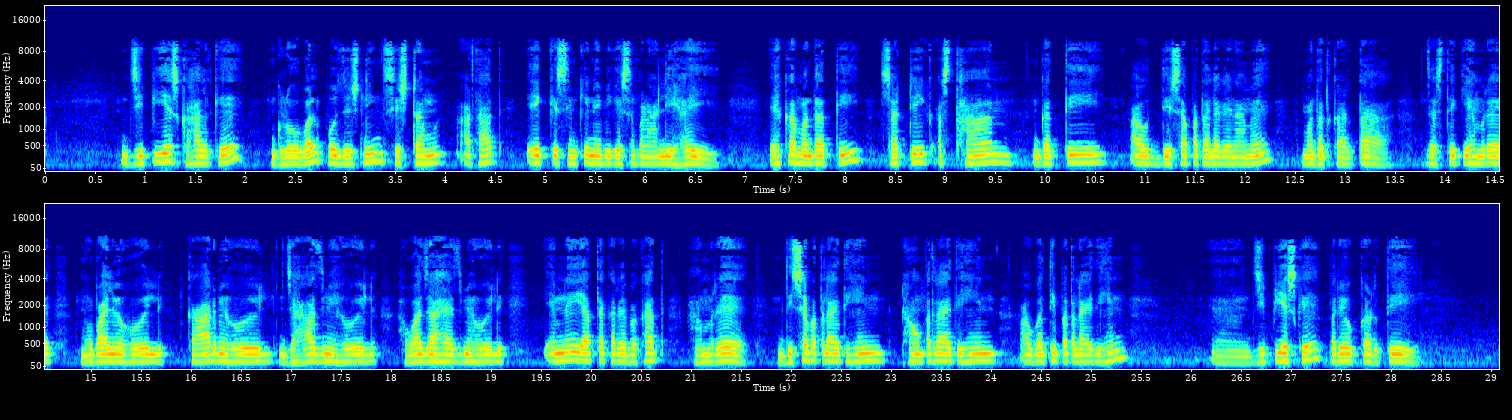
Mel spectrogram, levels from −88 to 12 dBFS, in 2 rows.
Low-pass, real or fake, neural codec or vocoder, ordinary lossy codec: 19.8 kHz; fake; vocoder, 48 kHz, 128 mel bands, Vocos; MP3, 48 kbps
